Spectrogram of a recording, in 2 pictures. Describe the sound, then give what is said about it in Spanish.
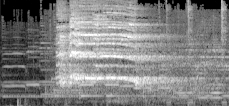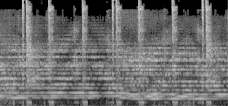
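A rooster in the rooster area of a cathedral in Spain lets out one loud crow lasting over a second, followed by a steady background hum and a series of faint, evenly spaced clicks. “Bueno, pues ya me he trasladado al otro lado de la catedral, desde la zona de los gallos”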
